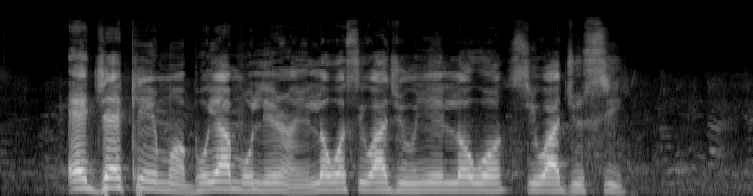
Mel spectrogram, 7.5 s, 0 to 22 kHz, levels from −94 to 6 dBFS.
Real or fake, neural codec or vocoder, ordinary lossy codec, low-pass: real; none; none; 14.4 kHz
